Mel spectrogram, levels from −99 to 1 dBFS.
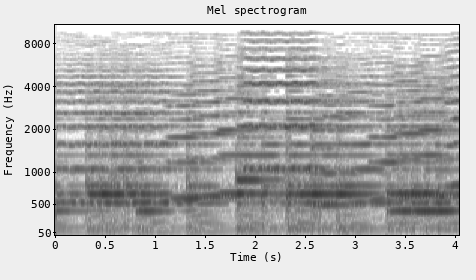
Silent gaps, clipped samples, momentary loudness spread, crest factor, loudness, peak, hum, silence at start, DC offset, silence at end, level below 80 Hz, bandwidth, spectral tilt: none; under 0.1%; 6 LU; 14 dB; -28 LUFS; -14 dBFS; none; 0 s; under 0.1%; 0 s; -60 dBFS; 10 kHz; -3 dB/octave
